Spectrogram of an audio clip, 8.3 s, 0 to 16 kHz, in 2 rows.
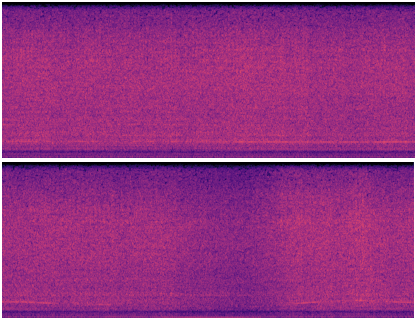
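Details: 1972 Plymouth Roadrunner 383 Magnum V8, after sitting 15+ months unrun, during cam break-in: steady raised idle, even burble with slight rpm drift, no knocks or misses; normal fast idle during cam break-in.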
